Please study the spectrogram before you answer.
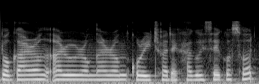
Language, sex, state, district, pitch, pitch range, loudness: Assamese, female, Assam, Kamrup Metropolitan, 215 Hz, 215-225 Hz, -13 LUFS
